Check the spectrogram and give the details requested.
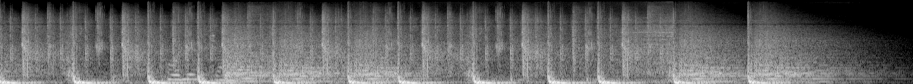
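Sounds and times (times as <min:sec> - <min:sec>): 
drums: 0:00.0 - 0:08.0
brass: 0:02.0 - 0:05.3, 0:06.5 - 0:09.1.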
